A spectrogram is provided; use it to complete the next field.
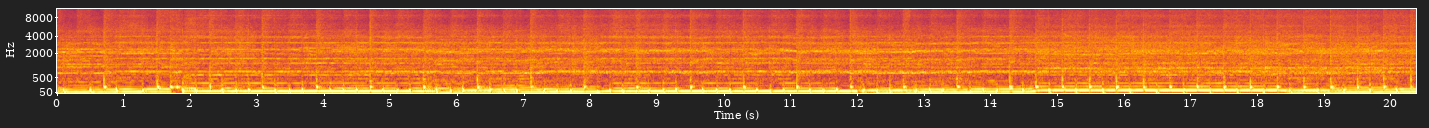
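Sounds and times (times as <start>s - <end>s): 
powerful rock anthems: 0.0s - 20.3s.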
